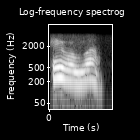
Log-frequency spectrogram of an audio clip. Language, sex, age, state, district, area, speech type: Sanskrit, female, 45-60, Maharashtra, Nagpur, urban, conversation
